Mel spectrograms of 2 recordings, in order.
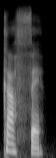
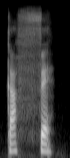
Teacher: Percebe como o fé sobe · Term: sílaba tônica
